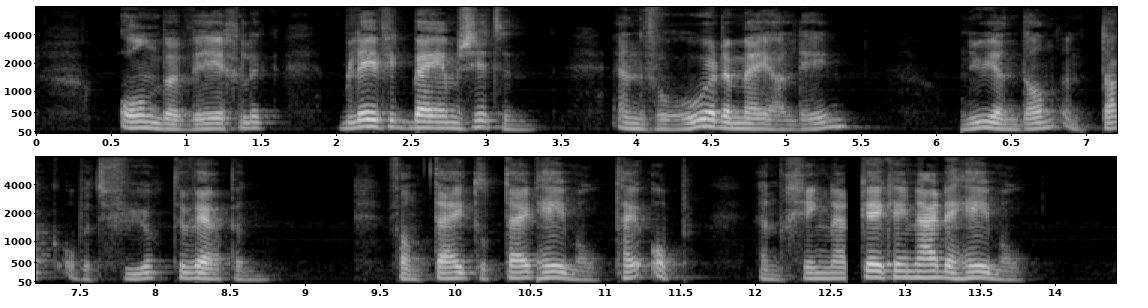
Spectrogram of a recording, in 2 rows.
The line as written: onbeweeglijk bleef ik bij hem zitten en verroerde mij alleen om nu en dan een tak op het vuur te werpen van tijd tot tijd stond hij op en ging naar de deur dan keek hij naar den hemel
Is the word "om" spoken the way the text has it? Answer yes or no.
no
